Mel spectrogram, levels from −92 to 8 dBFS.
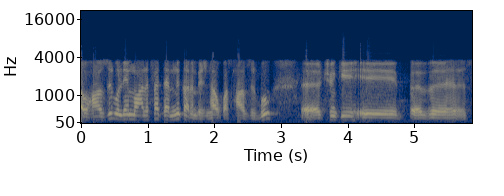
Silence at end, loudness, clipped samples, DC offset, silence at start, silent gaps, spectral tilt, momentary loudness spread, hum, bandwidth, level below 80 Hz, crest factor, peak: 0.1 s; -33 LUFS; under 0.1%; under 0.1%; 0 s; none; -6 dB/octave; 4 LU; none; 5.6 kHz; -80 dBFS; 16 dB; -18 dBFS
